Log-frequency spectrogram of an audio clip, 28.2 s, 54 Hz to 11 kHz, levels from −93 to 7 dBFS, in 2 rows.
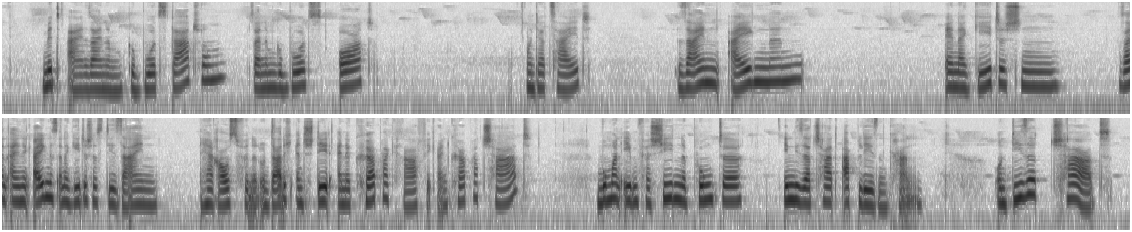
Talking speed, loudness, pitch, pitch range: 80 wpm, -21 LUFS, 195 Hz, 170-220 Hz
